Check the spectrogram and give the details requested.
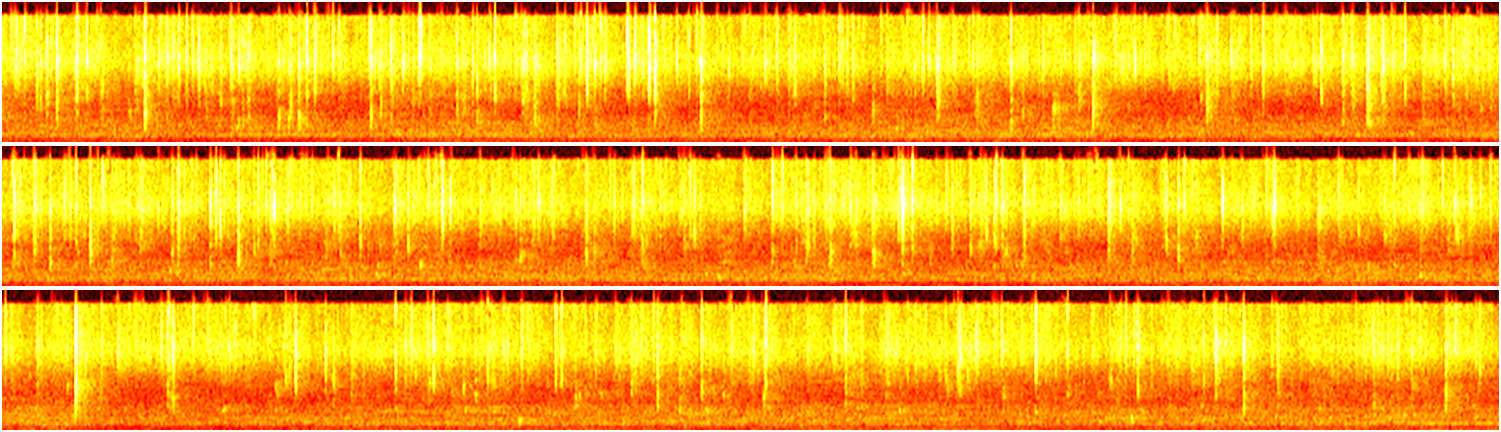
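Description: Light drizzle falling on a pond and wet grass: a steady high hiss dotted with many small, irregular drop ticks.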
